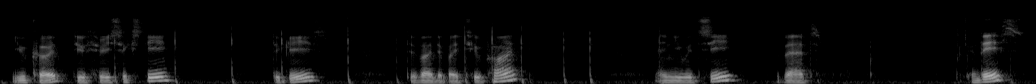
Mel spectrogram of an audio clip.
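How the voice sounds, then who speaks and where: Male tutor, low voice, swooping intonation, formal wording, hesitant, step-by-step explaining. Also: dark tone, rough recording. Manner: formal, wordy phrasing, hesitant, self-correcting. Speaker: math tutor. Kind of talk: informal lecture, explaining step by step.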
